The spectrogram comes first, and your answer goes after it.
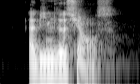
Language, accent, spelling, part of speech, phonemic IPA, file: French, France, abîme de science, noun, /a.bim də sjɑ̃s/, LL-Q150 (fra)-abîme de science.wav
- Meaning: a fount of knowledge (a very knowledgeable person)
